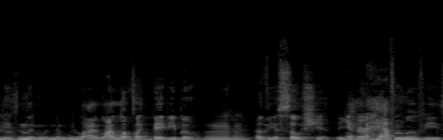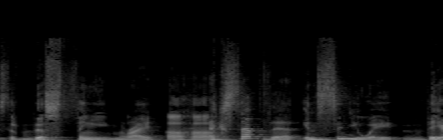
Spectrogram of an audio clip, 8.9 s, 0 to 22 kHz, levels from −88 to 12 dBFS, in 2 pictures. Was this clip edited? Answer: yes; 4 cuts; at 1.3 s, 3.9 s, 4.6 s, 7.5 s

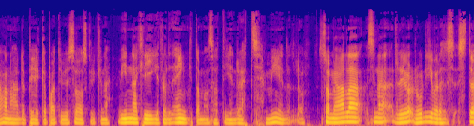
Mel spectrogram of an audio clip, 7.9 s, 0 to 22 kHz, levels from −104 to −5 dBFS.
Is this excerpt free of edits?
yes; 0 cuts

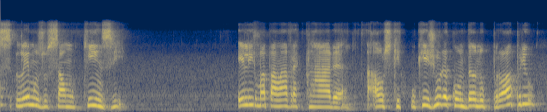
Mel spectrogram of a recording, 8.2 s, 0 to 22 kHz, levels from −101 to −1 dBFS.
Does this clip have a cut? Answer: yes; 3 cuts; at 3.8 s, 5.5 s, 6.0 s

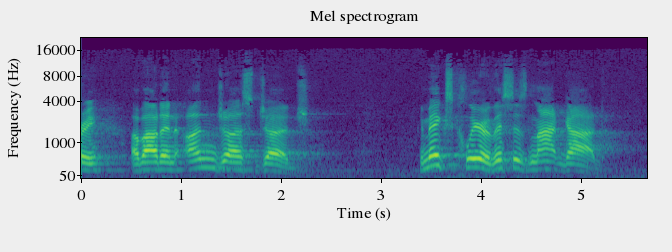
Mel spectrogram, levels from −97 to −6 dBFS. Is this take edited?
no; 0 cuts

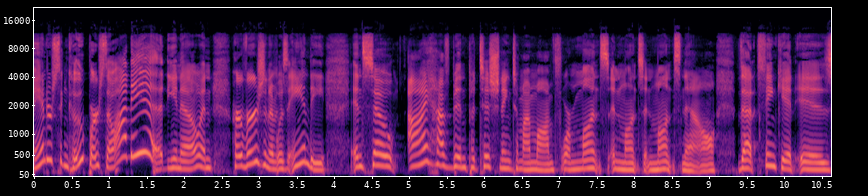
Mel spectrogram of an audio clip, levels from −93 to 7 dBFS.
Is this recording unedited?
no; 2 cuts; at 3.2 s, 9.6 s

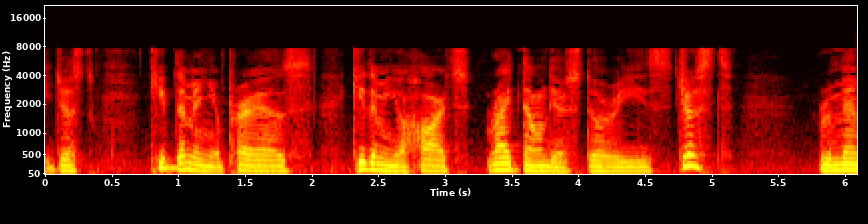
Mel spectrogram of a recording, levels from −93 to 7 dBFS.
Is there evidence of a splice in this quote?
no; 0 cuts

